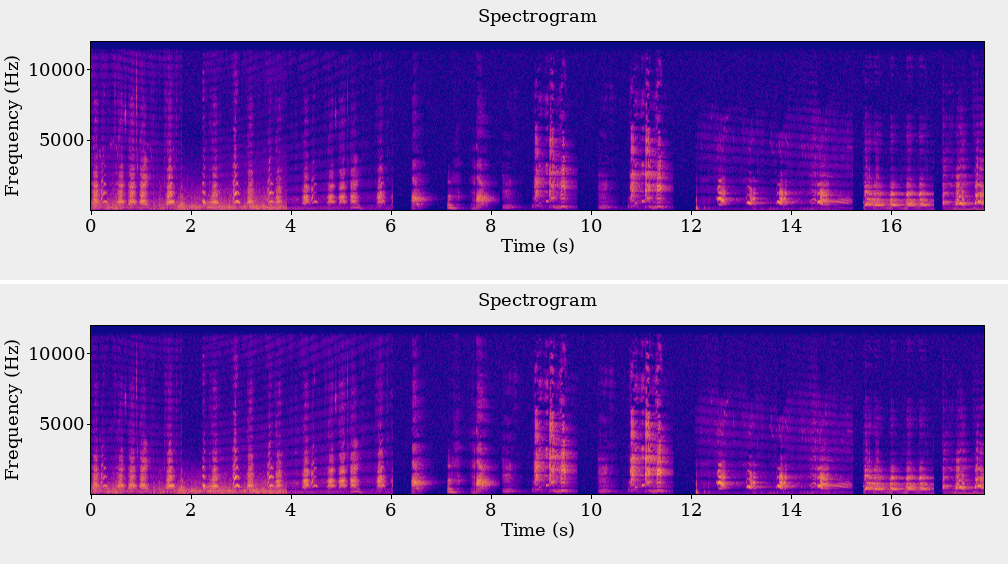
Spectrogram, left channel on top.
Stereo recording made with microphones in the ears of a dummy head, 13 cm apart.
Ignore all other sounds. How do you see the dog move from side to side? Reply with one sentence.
In this clip you hear the dog go right and come back.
